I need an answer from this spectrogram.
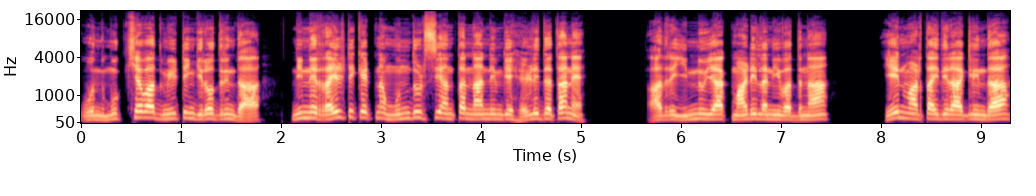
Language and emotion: Kannada, angry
